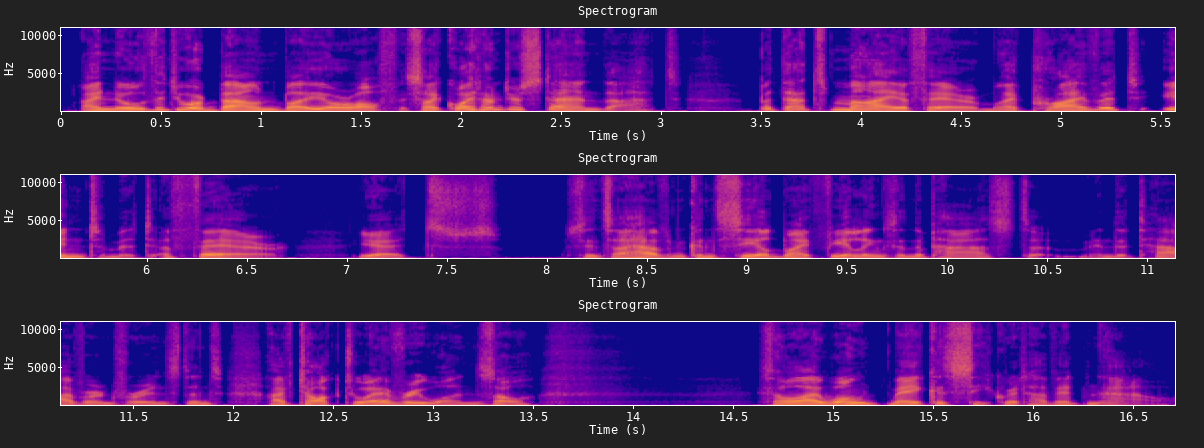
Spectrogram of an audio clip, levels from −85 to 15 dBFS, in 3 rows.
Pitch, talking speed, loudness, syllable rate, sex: 140 Hz, 185 wpm, -20 LUFS, 5.8 syllables/s, male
